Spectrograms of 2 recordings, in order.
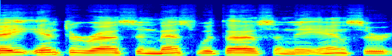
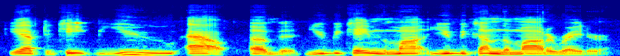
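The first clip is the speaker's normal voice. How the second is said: ordinary talk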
